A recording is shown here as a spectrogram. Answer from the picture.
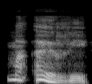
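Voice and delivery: falter, unsure of the ground; uncertain stammer. A narrator's reading. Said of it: "balbettò Ron incerto". (balbettio incerto)

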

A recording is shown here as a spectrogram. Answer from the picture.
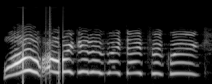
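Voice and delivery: high, loud cry of disbelief; shocked shout. Real, not acted. Player whose worm died instantly, high shocked shout. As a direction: yelp it like the game just robbed you.

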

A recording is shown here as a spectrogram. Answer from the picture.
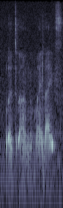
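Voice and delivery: whispered mock despair. Real, not acted. Whispering to viewers about her life in mock despair.

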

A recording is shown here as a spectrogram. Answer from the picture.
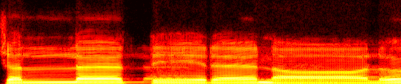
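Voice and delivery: ਚੱਲੈ ਤੇਰੇ ਨਾਲ slowly, ਚੱਲੈ with a doubled L; slow model line, ਚੱਲੈ held firm; ਹੌਲੀ, ਚੱਲੈ ਕੱਸ ਕੇ; slow tight ਚੱਲੈ. Shown as a demonstration. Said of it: "ਚੱਲੈ ਪਾਠ ਕੱਸ ਕੇ ਬੋਲਣਾ ਹੈ".

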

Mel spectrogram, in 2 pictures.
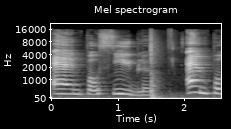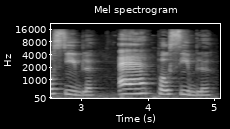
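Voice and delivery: Impossible with nasal E and French vowels. Shown as a demonstration. Teacher drilling impossible, nasal French. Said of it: "Say it with me".

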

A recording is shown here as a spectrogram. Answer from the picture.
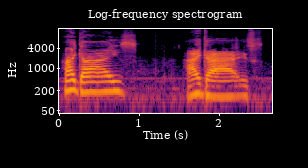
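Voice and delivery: lightly put-on voice for the pet; a hint of a pet's voice; voicing the pet. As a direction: say hi as if the dog were speaking. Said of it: "Say hi".

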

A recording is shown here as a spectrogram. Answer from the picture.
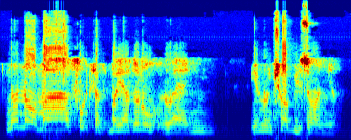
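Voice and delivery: thin phone-line voice; over the phone. Real, not acted. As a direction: heard through a phone receiver. Prank call victim on phone.

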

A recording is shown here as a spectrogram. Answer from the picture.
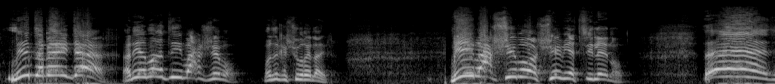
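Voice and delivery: very high, heated yelling; shrieked exasperation, pitch leaping up; quarrel shouting. Acted. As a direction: erupt in an acted domestic row. Acted husband and wife quarrel.

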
